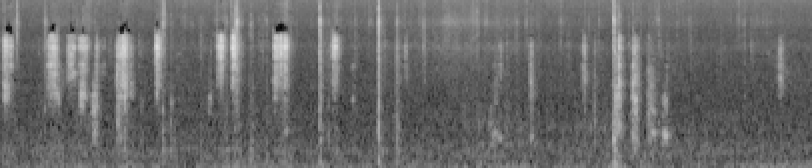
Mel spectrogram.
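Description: Short, high chirps of small birds, bunched in the first two seconds and again near five seconds. A sharper knock about four and a half seconds in comes from small metal and plastic handling on the motherboard.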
